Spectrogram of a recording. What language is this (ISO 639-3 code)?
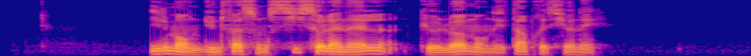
fra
